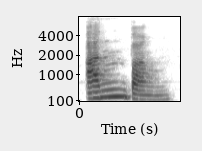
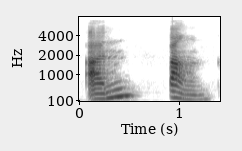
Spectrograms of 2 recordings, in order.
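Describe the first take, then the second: First: The second consonant is plain. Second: The second consonant is tense. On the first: The speaker calls it wrong. "instead of" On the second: The speaker calls it right. "so b sound becomes tensed. So we read it as"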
